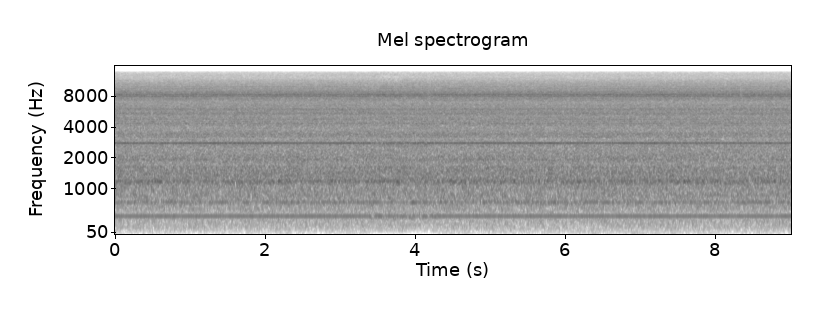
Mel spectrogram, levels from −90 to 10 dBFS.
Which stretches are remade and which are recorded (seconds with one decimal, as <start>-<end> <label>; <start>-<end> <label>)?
0.0-3.4 recorded; 3.4-4.3 remade; 4.3-9.0 recorded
